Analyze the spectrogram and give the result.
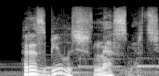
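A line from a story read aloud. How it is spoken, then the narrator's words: Gloomy reply. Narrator (Russian): мрачно ответила Наташа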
